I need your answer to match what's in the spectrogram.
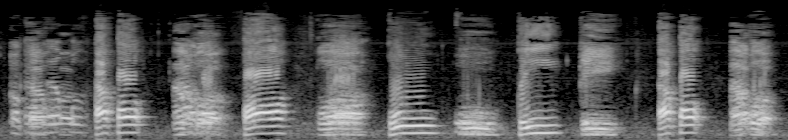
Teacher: المخرج الأول مخرج القاف من أقصى اللسان · لو شبهت يدي هذه باللسان، هذا مؤخرة اللسان أقصاه، وهذا طرف اللسان الأمامي. فأقصى اللسان هنا مع ما يحاذيه من الحنك الأعلى مخرج القاف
